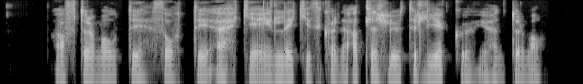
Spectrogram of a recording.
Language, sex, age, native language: Icelandic, male, 20-29, Icelandic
